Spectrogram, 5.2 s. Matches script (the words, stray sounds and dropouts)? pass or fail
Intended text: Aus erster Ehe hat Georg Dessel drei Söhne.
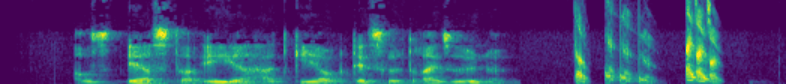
fail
